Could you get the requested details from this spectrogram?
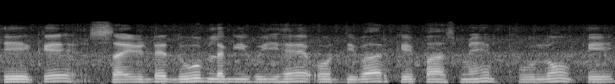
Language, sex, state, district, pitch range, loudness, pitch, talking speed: Hindi, male, Rajasthan, Bikaner, 120-130 Hz, -17 LUFS, 120 Hz, 145 wpm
